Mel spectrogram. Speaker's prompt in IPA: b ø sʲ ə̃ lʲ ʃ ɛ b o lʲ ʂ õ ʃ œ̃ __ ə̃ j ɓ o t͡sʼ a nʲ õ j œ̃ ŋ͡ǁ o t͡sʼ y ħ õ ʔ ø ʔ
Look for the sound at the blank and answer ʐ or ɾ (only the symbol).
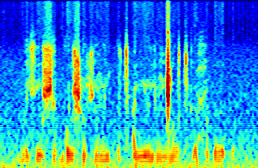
ɾ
